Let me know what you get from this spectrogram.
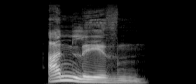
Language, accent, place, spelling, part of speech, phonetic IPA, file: German, Germany, Berlin, anlesen, verb, [ˈanˌleːzn̩], De-anlesen.ogg
- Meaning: 1. to read the first few pages of something 2. to learn by reading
